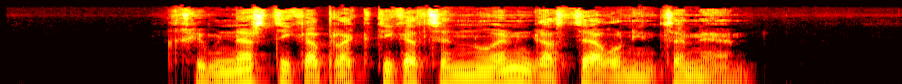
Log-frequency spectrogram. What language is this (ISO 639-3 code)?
eus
